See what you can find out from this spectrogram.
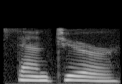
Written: ceinture

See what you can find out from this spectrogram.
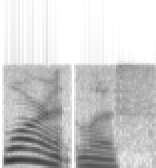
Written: warrantless

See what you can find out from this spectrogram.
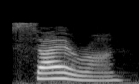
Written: sciron

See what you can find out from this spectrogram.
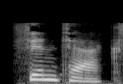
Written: syntax

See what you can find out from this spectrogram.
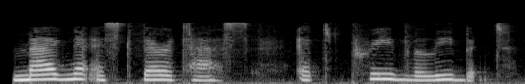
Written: magna est veritas et praevalebit

